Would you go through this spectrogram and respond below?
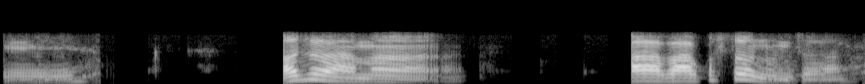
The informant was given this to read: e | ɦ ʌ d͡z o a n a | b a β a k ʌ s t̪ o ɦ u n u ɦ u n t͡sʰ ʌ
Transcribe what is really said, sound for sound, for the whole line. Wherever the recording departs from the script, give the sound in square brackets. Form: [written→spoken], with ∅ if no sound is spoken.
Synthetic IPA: e | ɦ ʌ d͡z [o→u] a [n→m] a | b a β a k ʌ s t̪ o ɦ u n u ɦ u n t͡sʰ ʌ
